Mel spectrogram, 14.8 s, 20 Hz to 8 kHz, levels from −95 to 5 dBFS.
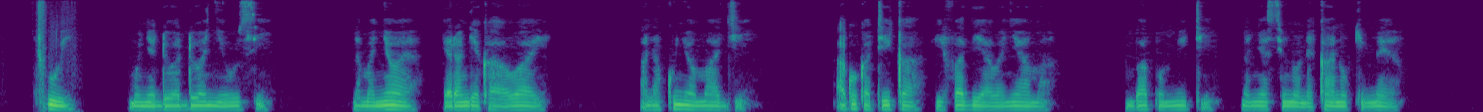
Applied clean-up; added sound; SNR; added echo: neural mask model RNNoise.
